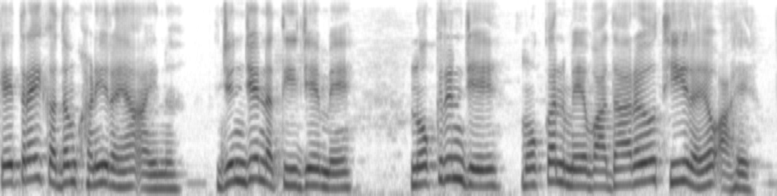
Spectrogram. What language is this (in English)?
Sindhi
